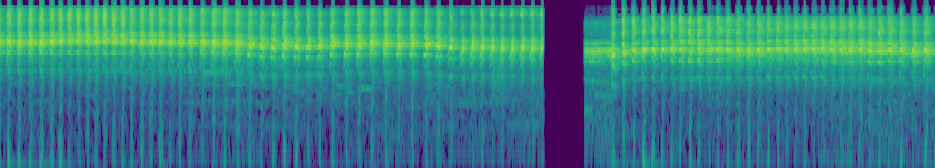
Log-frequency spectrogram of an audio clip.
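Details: Songbird from a master recording compiled to train competition birds, featuring harsh 'tembakan' fill notes: a continuous, very rapid buzzy trill of harsh repeated notes, briefly cut by a silent splice before resuming slightly lower.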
